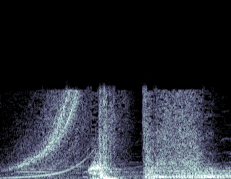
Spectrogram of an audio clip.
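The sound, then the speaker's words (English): A video game power kick attack lands with a heavy crashing impact after a quick rising whoosh, followed by a second burst of noisy, crunching crash that carries on to the end. “Choose a power kick. Hydrich used power kick.”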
